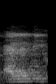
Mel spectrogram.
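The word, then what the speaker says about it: Hellenic: जैसे ऑनेस्ट में एच से स्टार्ट होता है, एच साइलेंट होता है ना, हेलेनिक का एच साइलेंट कीजिए तो एलेनिक हो जाएगा।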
